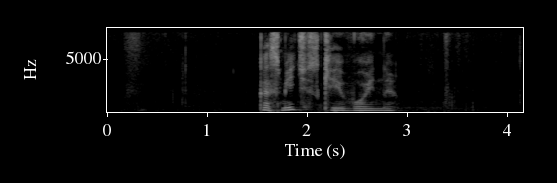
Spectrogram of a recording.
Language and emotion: Russian, neutral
